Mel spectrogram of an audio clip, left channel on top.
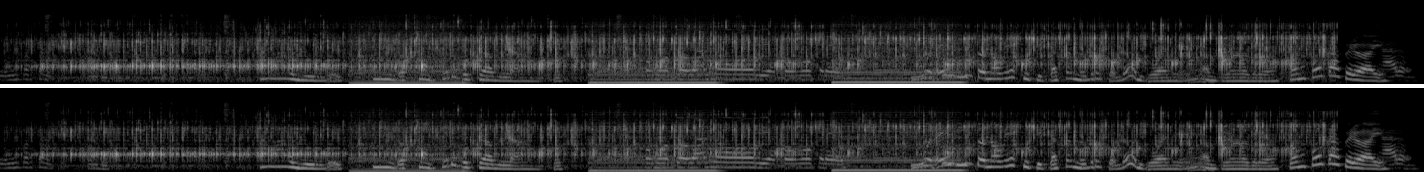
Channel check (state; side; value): normal; both; correlation 0.85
